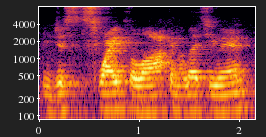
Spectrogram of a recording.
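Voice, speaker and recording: An American man with a medium-pitched voice talks at a moderate pace with a flat delivery, giving an informal tech presentation as a hackerspace guest speaker. A native English speaker, he's chatty and keeps saying "uh" and restarting sentences. The small, echoey projector room comes across distant and roomy, with faint hiss.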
